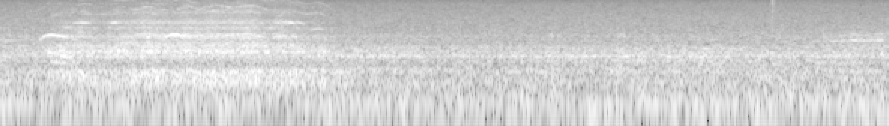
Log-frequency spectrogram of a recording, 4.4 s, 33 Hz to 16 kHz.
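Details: A female Welsh red fox, a mother of four kits fed by neighbours, filmed around July 2017 while being urged to eat her food, gives a high, nasal whine lasting over a second, then falls silent.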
